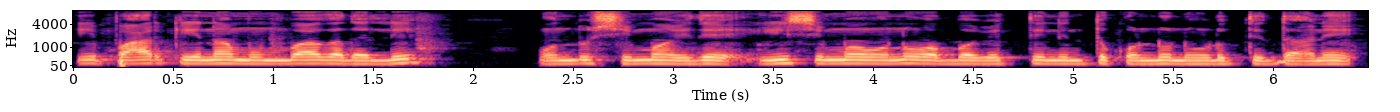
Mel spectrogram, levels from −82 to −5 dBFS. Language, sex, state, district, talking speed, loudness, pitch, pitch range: Kannada, male, Karnataka, Koppal, 100 wpm, -15 LUFS, 135 Hz, 130-140 Hz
